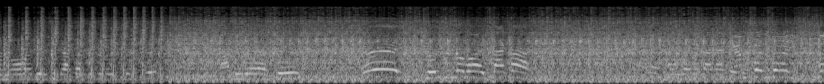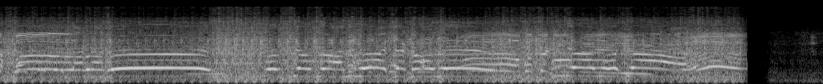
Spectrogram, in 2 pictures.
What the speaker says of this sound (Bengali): তো আমাদের ট্রলার ছেড়ে দিছে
